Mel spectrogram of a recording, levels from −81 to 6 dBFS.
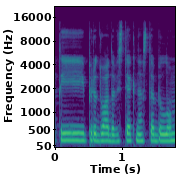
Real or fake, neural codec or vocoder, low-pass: fake; vocoder, 48 kHz, 128 mel bands, Vocos; 14.4 kHz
